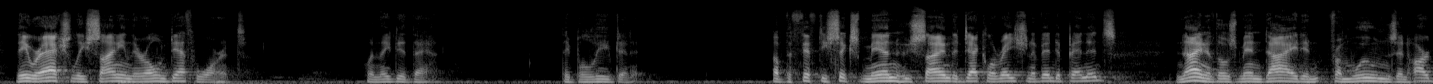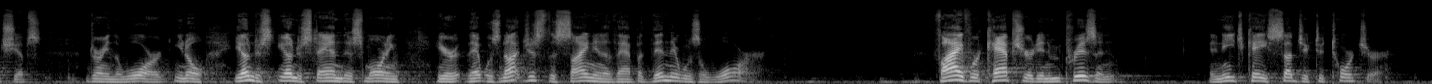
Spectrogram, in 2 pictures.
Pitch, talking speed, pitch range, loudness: 130 Hz, 155 wpm, 115-150 Hz, -25 LUFS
